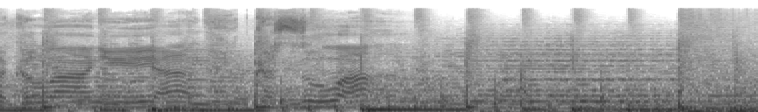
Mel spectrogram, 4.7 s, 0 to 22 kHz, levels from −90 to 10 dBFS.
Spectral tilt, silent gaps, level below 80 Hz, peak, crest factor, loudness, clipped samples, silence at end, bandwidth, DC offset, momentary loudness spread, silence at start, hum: -5.5 dB/octave; none; -22 dBFS; -2 dBFS; 14 dB; -17 LUFS; under 0.1%; 0 s; 16 kHz; under 0.1%; 3 LU; 0 s; none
